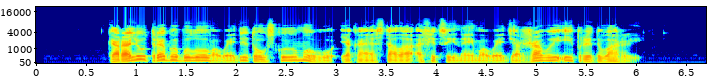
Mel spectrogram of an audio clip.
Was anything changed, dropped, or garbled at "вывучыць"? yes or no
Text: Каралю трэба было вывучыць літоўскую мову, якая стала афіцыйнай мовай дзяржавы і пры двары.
yes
